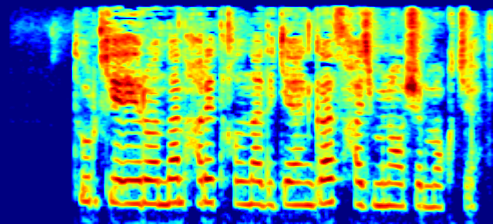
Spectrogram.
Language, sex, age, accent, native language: Uzbek, female, 18-24, Samarqand, Uzbek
